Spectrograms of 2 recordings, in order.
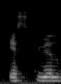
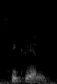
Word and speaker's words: SQL: এসকিউএল বলে, SQL, বাট এটার উচ্চারণ হলো সিকুয়েল।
